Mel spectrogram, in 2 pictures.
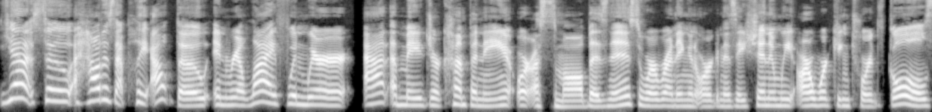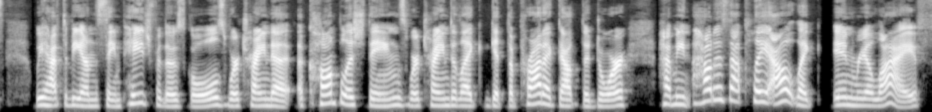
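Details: Adult woman speaking; normal speech.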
